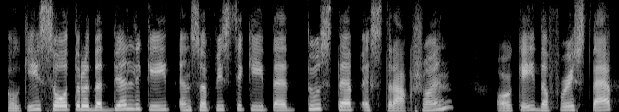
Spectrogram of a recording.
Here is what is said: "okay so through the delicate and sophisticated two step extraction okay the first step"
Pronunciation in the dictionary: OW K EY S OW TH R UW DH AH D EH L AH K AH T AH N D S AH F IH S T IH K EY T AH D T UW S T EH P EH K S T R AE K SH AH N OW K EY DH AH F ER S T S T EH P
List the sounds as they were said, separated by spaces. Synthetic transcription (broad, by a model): OW K EY S OW T R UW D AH D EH L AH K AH T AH N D S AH F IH S T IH K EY T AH D T UW S T EH P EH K S T R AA K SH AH N OW K EY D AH F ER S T S T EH P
